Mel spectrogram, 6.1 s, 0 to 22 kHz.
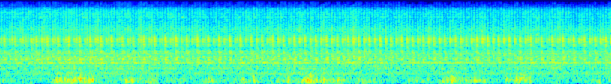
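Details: Skoda Fabia at cold morning idle: fast, even tick about twice a second over steady idle; owner suspects hydraulic lifters, but dealer replaced all 16 in three visits and the noise persists; cause unconfirmed.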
